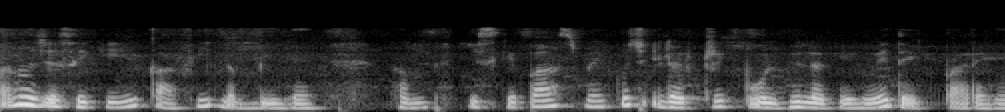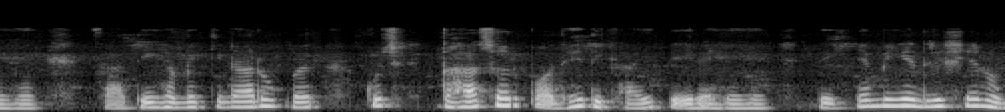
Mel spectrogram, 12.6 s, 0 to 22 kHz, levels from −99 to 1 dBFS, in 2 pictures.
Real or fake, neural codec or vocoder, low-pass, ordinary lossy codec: real; none; none; none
